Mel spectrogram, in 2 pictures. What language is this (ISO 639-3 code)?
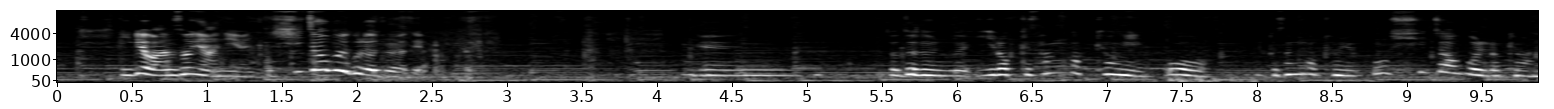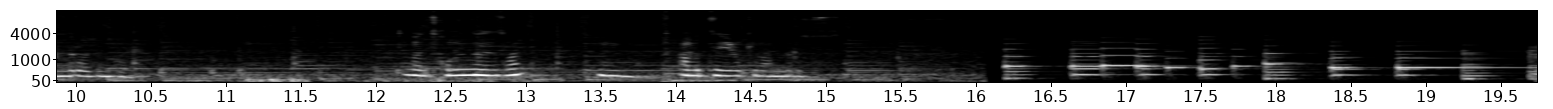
kor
